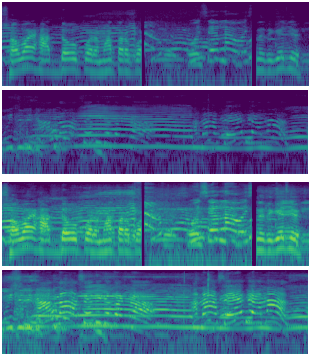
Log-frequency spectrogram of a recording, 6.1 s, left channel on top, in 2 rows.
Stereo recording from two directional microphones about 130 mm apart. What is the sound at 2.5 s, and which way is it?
Speech, 25° right (ahead or behind).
